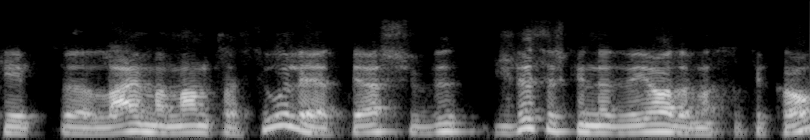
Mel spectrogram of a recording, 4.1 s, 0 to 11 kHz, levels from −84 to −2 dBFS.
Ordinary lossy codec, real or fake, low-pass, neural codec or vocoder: Opus, 32 kbps; real; 7.2 kHz; none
